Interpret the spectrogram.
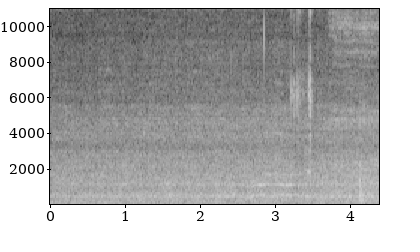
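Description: Tsugaru Railway diesel railcar pulling into the station, its engine and wheels running and growing slightly louder as it comes alongside. A thin high squeal from the braking wheels sets in near the end as it slows.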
